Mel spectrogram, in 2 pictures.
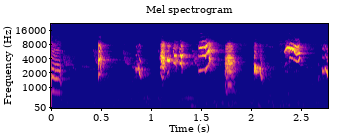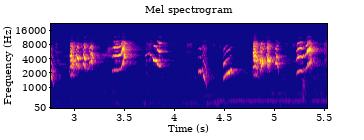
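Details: Long-tailed shrike pouring out dense mimicry of canary and many other bird species. The rapid, varied phrases mix high whistles, twittering runs, sweeping slurs and scratchy chatter with almost no pauses.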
